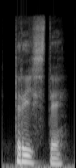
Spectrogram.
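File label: sad, Spanish, male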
